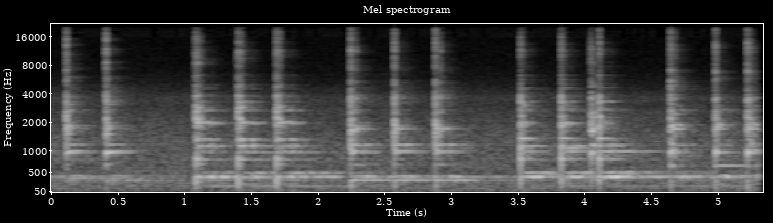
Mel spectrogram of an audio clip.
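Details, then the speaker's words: Rad City e-bike wheel spokes plucked during assembly: they ring at clearly different pitches, with the spokes on one side all different and several lower (looser). Tension is uneven, and the spokes, including the back wheel, need retightening. "Well, it seems like the ones on one side are all a different pitch. I thought they would be the same."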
